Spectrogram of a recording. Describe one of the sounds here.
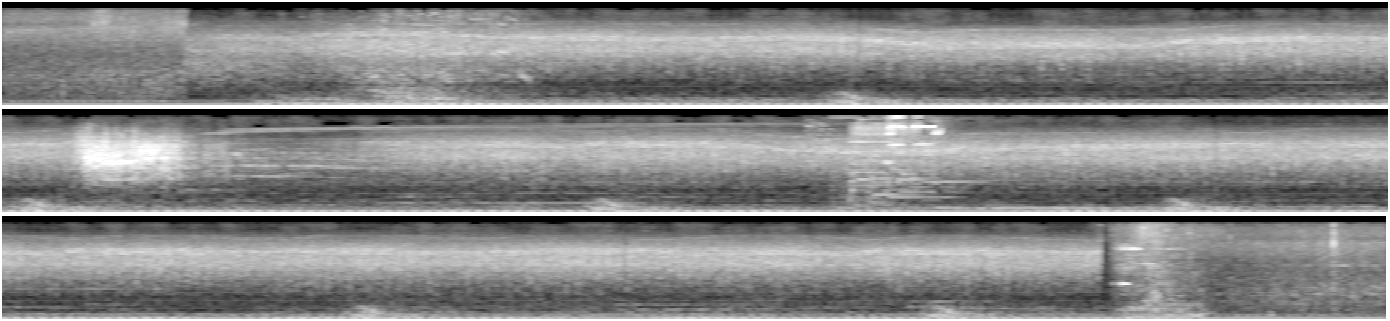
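A small drone buzzes steadily.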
